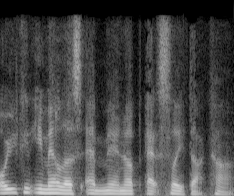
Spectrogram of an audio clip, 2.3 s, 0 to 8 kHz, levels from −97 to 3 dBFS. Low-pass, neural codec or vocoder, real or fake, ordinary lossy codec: 7.2 kHz; codec, 16 kHz in and 24 kHz out, 0.6 kbps, FocalCodec, streaming, 2048 codes; fake; AAC, 48 kbps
